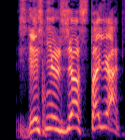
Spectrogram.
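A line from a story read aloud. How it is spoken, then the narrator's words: Shouting. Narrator (Russian): кричал инспектор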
